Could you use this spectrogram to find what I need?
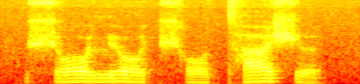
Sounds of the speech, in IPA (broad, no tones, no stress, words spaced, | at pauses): ʃɔ lʲɔt͡ʃʰɔ tʰaʃə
